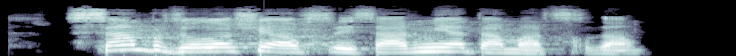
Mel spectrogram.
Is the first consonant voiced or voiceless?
voiceless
